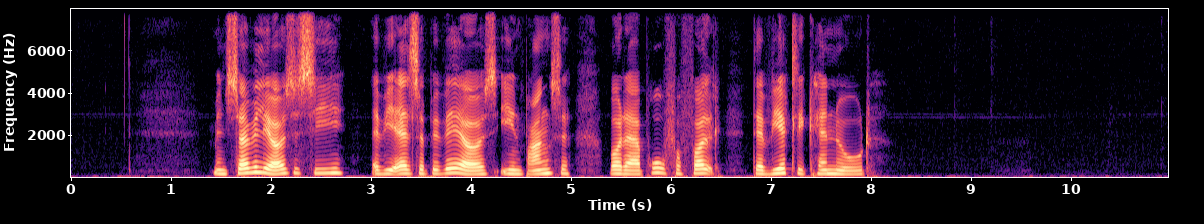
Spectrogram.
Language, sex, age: Danish, female, 43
